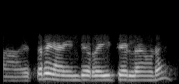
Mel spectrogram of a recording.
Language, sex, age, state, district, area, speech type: Malayalam, female, 45-60, Kerala, Kottayam, rural, conversation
